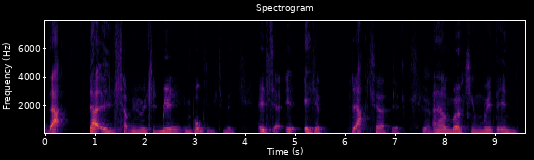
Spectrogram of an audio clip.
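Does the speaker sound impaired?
Yes: cerebral palsy; careful movement needed.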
